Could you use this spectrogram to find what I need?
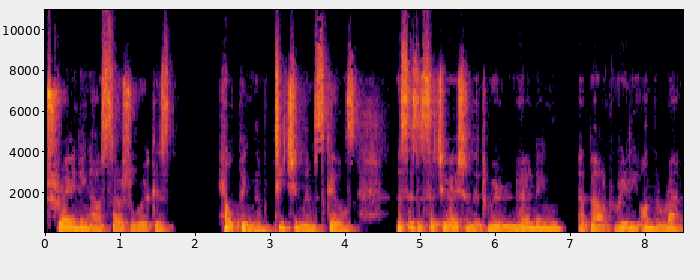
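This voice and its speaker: Speaking with a South African accent, a woman has a dark, mellow tone, somewhat breathy, at medium pitch with ordinary pitch variation and a moderate pace. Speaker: hospital social work head. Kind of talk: interview.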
